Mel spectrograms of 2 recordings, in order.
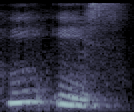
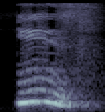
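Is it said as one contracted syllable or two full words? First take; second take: full words; contracted. First: It is said as two full words. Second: It is said as one contracted syllable. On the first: "stands for he is" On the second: "stands for"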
